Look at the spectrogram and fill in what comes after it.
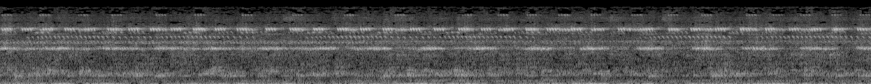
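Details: Crickets chirping nonstop in a track for scaring rats, bringing sleep and teaching birds to sing; bright rapid pulses ride over a lower continuous band, rhythm slightly uneven, with soft background rustle.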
